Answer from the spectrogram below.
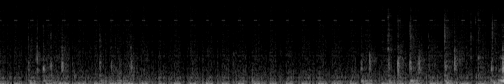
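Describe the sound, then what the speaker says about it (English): Fast, steady clicking of keys on a computer keyboard while entering network commands, close up over a low constant hum, with no talk. "Now I'll type in again here"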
